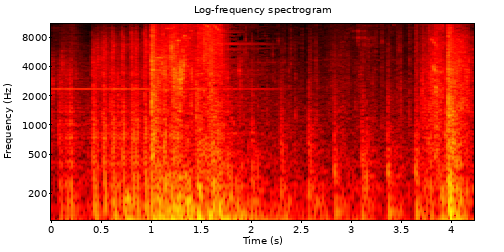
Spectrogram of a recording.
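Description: Grenade blasts in the Ghost in the Shell video game: a cluster of sharp booms and crackling detonations, one heavy burst followed by several smaller thuds and bangs, loud and close with no voices.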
